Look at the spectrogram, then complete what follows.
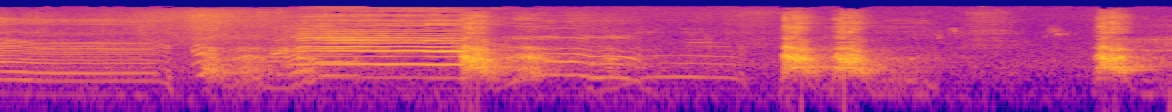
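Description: Calico cat yowling in long, wavering cries, then giving several short, sharp hisses: a resident cat's hostile warning at a newly introduced cat.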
